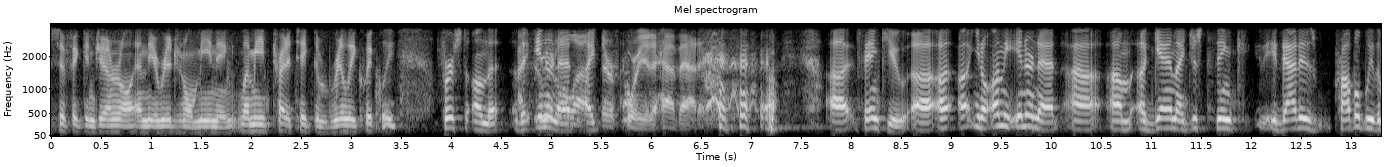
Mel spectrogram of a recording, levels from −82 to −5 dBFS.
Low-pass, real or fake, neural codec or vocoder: 3.6 kHz; real; none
